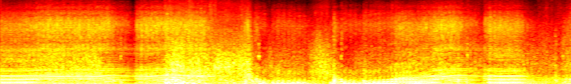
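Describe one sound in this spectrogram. A buggy engine revs and roars, rising and falling in pitch.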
